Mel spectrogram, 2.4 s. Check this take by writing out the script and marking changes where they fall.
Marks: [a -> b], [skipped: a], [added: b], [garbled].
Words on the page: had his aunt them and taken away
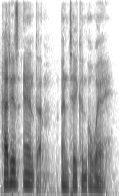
had his aunt them and taken away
